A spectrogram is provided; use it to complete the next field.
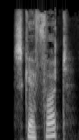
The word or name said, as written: skafot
